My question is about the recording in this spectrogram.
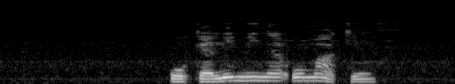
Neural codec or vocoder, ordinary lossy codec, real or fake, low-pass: none; AAC, 32 kbps; real; 7.2 kHz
